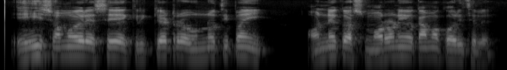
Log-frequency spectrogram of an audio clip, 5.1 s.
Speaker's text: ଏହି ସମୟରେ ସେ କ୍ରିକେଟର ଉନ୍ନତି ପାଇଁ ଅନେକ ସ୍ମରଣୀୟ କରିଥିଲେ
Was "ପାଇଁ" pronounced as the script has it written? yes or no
yes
